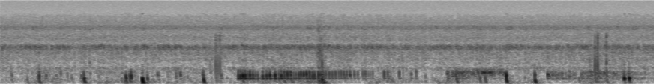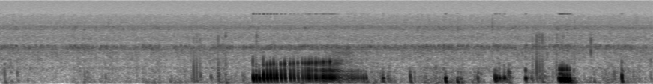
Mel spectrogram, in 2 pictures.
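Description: Low gurgling rumbles and squeaks in bursts with quiet gaps, a normal growling stomach.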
